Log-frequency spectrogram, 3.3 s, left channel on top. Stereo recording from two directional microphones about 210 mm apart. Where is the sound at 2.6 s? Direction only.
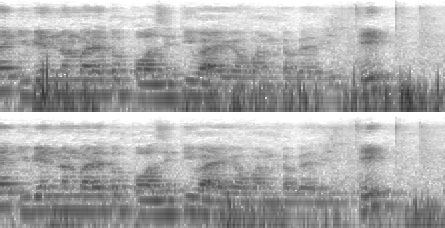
Centre (ahead or behind).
